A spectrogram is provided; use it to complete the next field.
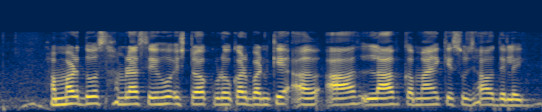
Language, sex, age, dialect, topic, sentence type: Magahi, male, 31-35, Western, banking, statement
